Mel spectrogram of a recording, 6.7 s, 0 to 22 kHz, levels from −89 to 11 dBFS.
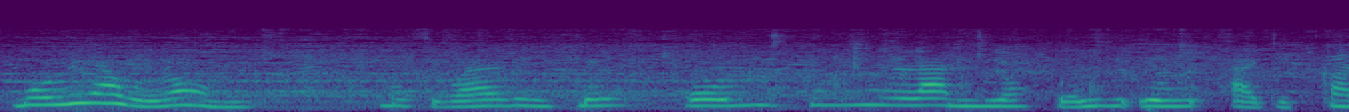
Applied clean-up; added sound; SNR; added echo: none; Crowd; 17 dB; none.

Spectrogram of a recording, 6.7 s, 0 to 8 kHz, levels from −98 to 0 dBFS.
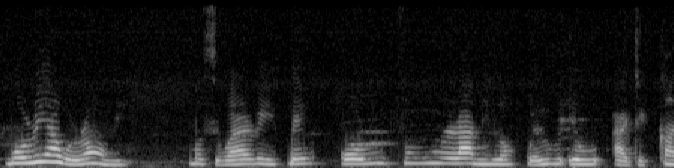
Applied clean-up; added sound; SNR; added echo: none; none; none; none.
